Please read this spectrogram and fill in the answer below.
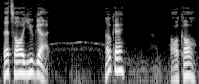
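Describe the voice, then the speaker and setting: An actor playing a sly, cocky gunslinging card sharp in a western radio drama, with a taunting, folksy drawl. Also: male voice, mid-range voice, lively intonation, slow pace. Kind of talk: old-time western radio drama acting.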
